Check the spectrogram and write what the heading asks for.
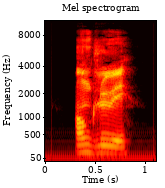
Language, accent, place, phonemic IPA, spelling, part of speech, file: French, France, Lyon, /ɑ̃.ɡly.e/, engluer, verb, LL-Q150 (fra)-engluer.wav
- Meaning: 1. to birdlime 2. to get bogged down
